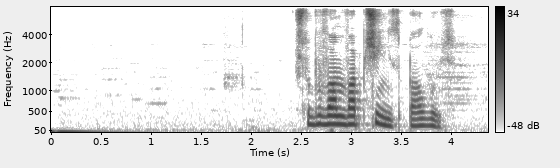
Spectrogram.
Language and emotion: Russian, angry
